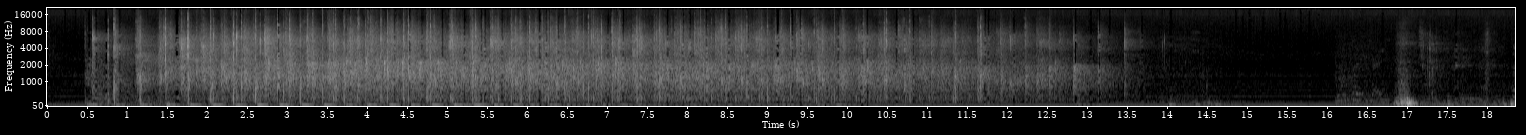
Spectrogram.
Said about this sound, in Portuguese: eu gostaria do quebra de protocolo e dar uma salva de palmas para o Daniel Lucena.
